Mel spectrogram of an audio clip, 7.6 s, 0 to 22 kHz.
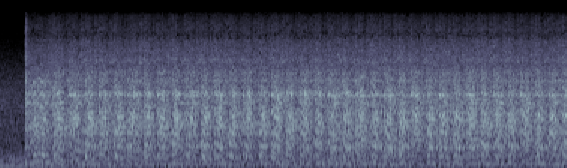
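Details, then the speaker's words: Mitsubishi 2G Eclipse: engine catches and settles into a fast idle with a steady rhythmic knock about three a second; possibly rod knock or a collapsed lifter, unconfirmed. "i don't know what that sound is it could be rodnock um i don't know i don't like it though"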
